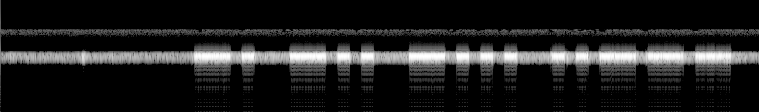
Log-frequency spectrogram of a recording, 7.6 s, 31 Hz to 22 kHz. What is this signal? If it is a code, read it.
Morse code, heard as a keyed tone, about 10 wpm, 820 Hz. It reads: NDB2
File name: pix / NDB2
